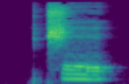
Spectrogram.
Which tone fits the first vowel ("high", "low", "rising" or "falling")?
low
